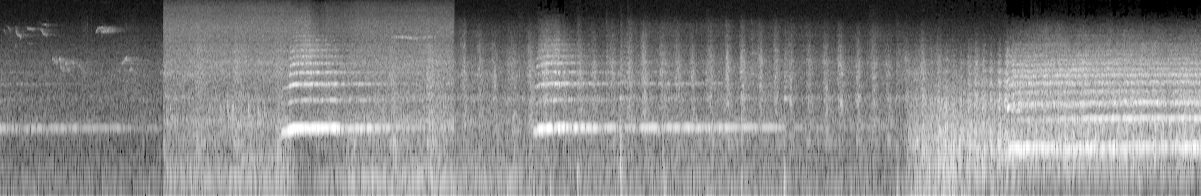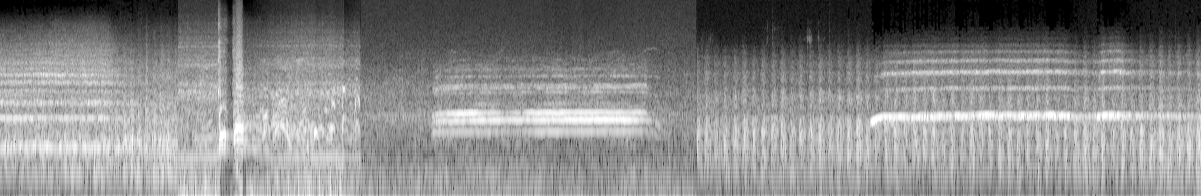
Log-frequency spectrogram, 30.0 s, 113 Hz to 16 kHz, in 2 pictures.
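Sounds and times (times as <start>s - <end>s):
steam locomotive whistle: 2.1s - 5.7s, 6.6s - 9.9s, 12.6s - 16.6s, 17.2s - 23.7s, 25.9s - 30.0s
steam hissing: 2.1s - 14.3s, 15.8s - 30.0s.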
